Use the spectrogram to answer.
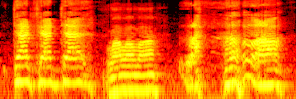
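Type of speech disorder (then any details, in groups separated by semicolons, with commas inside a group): Spastic dysarthria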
